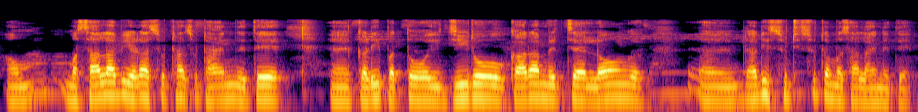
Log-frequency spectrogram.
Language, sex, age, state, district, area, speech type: Sindhi, male, 60+, Delhi, South Delhi, urban, spontaneous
